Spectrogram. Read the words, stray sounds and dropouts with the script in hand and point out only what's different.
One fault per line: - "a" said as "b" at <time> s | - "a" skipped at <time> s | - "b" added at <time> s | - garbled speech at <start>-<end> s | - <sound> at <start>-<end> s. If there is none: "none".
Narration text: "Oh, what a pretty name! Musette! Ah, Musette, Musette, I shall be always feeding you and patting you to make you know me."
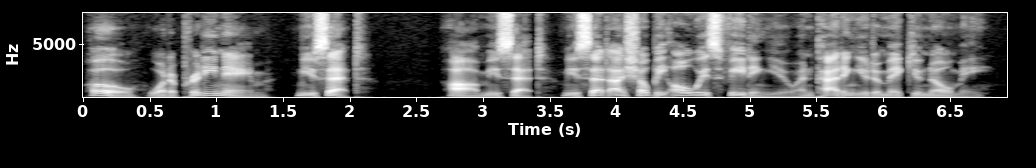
none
